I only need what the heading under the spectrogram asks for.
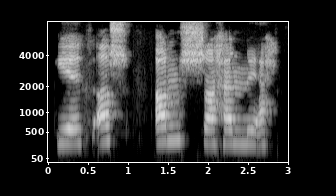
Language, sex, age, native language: Icelandic, male, 7, Icelandic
